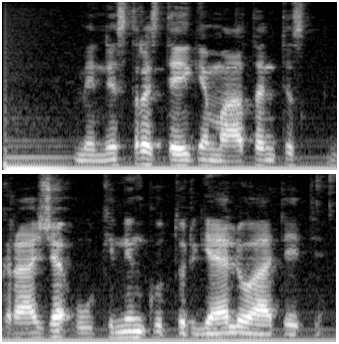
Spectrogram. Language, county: Lithuanian, Telšiai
